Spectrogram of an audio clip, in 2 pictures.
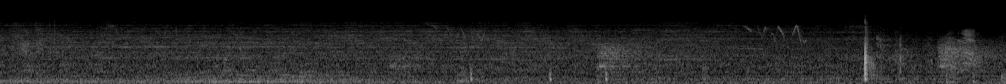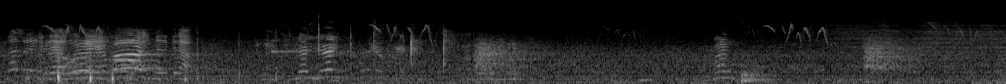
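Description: A single sharp crack of a cricket bat hitting the ball a little under nine seconds in, followed by players' shouts and calls over the next few seconds as the batsmen run.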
